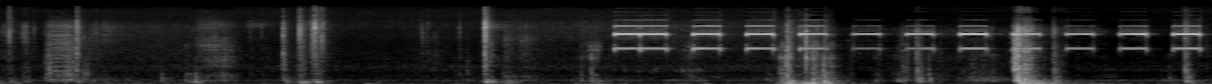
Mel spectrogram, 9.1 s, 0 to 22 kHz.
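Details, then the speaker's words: 2002 Mercedes-Benz C240 (W203) at startup, in the cabin: irregular dull knocking from behind the dash as an HVAC stepper motor struggles to adjust the flaps, with a warning chime; usually stops after 15-30 seconds; the motor gets replaced. "hear that knocking sound? The motor right behind this dashboard here, right below, just a little bit below it, is having a hard time adjusting the flaps for the AC or for the HVAC system."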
